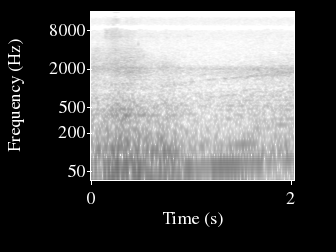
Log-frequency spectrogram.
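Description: Garbage truck engine running, heard as a faint, steady low rumble.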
